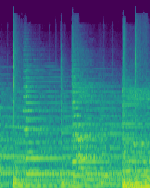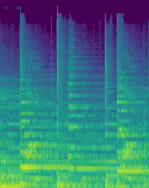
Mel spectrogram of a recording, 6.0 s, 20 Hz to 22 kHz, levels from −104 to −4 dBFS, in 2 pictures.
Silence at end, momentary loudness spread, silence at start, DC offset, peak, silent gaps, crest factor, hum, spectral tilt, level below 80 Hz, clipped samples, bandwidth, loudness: 0 s; 8 LU; 0 s; under 0.1%; -4 dBFS; none; 16 dB; none; -6.5 dB/octave; -26 dBFS; under 0.1%; 15 kHz; -20 LUFS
